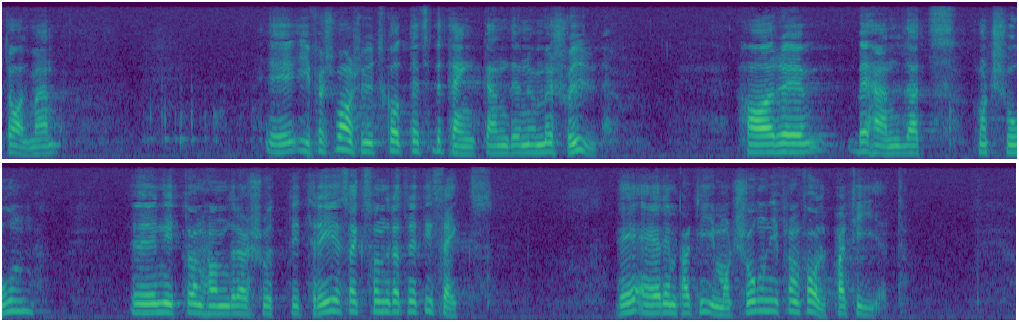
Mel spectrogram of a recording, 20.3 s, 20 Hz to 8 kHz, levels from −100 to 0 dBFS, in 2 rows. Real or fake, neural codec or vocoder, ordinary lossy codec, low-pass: real; none; AAC, 32 kbps; 7.2 kHz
